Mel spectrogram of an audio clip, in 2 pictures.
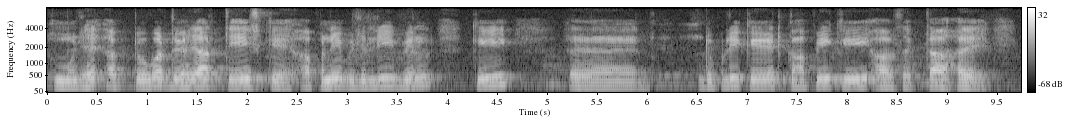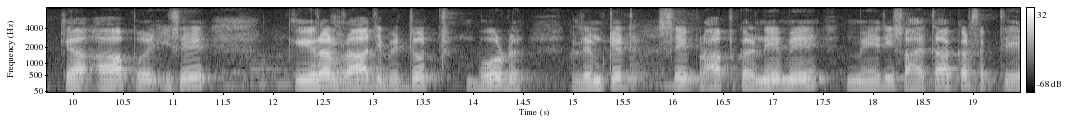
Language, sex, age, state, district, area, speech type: Hindi, male, 60+, Uttar Pradesh, Sitapur, rural, read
